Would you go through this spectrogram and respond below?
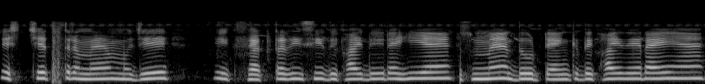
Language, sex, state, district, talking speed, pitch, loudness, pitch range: Hindi, female, Chhattisgarh, Sukma, 160 wpm, 255 Hz, -24 LUFS, 250-275 Hz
